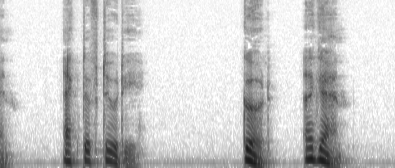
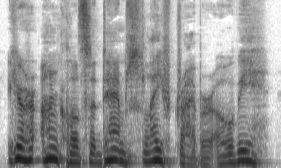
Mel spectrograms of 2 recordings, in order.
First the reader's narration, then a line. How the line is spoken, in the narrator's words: he panted at his classmate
